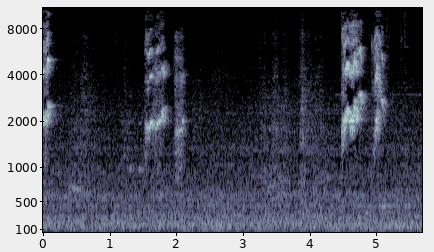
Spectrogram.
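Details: A pet cockatiel makes brief harsh squawking calls in separated bursts: a sharp note at the start, a pair in the middle and a louder pair near the end, with quiet gaps between.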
